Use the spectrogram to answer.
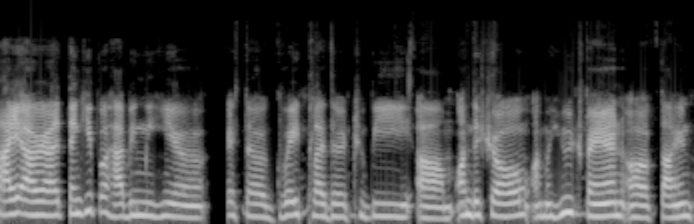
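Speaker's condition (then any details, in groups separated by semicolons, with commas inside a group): Deafness, meningitis-caused; deaf since age 4 from severe meningitis, relearned English and how to speak; uses hearing aids and closed captioning, not fluent in sign language; about 10 years of speech therapy, often told speaks really well for deaf person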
